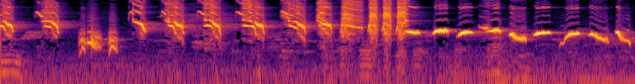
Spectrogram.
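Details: White-rumped shama song played to make other shamas sing: fast run of sharp chirps and rattles, then a steady series of clear slurred whistles.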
